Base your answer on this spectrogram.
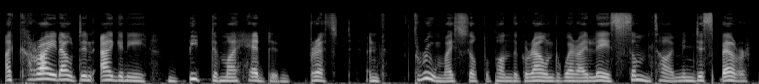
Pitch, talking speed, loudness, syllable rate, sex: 175 Hz, 180 wpm, -22 LUFS, 4.4 syllables/s, female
